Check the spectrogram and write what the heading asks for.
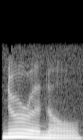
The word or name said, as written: neuronal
